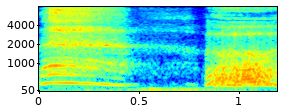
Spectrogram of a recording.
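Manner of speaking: slow, loud, impatient, exasperated groan.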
